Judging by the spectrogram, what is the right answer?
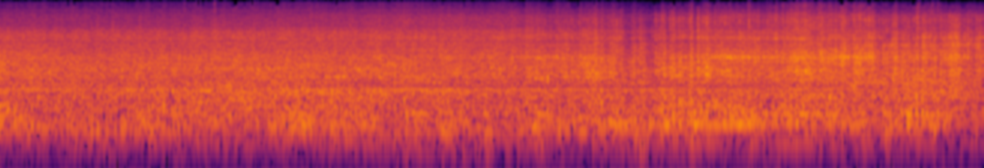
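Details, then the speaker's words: Hornby/Tri-ang Rovex Pacific locomotive creeping slowly: steady low growl with even buzz, amplified by the body; normal slow-speed motor noise, nothing wrong, they do it from new. "That growl you can hear is quite normal. You know, it's just just a motor sounds like that when it's running slow. There's nothing wrong with it at all."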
